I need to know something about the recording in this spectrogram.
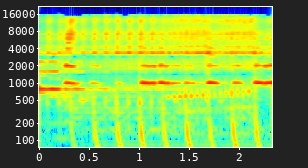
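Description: Concert flute playing short notes over an electronic dance-pop backing track with a steady kick drum at about four beats a second; a held flute note starts near the end.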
